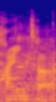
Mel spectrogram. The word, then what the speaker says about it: Pineta: 哦，pine 塔。 pine 塔。哦，pine tree，然后塔。 Yeah。 OK。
